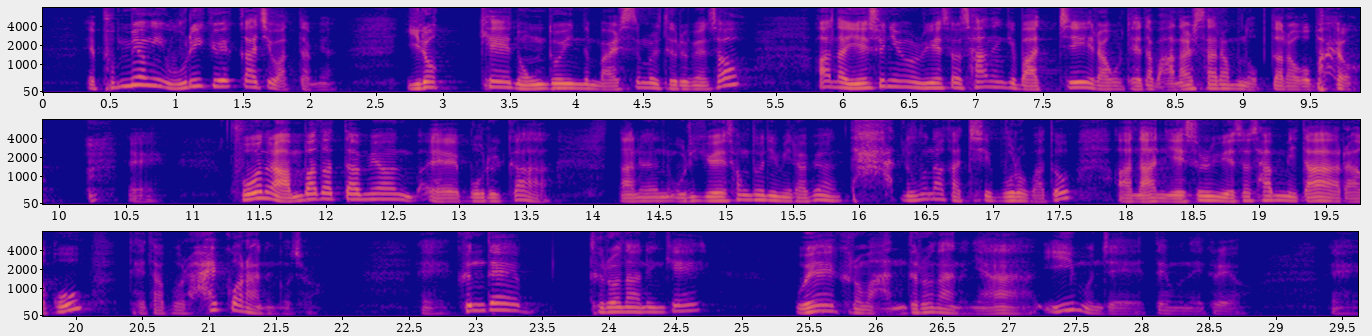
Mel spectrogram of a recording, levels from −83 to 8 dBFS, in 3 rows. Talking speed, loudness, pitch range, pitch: 275 characters per minute, -33 LUFS, 120-185 Hz, 145 Hz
